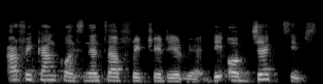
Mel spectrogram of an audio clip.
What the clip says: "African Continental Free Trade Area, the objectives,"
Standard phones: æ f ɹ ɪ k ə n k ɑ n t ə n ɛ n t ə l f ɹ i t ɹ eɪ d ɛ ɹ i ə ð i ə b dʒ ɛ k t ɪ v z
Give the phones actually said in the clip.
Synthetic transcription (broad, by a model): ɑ f ɹ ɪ k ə n k ɑ n t ə n ɛ n t ə l f ɹ i t ɹ eɪ d ɛ ɹ i ə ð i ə b dʒ ɛ k t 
